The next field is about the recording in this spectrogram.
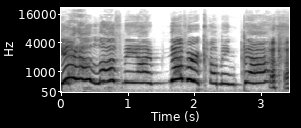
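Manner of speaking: put-on, very high, shrill, top-of-lungs hollering. Retelling a child running out yelling to the neighbors: imitating a child yelling.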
